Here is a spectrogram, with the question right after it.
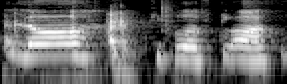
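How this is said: It is said in Rian's put-on voice.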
